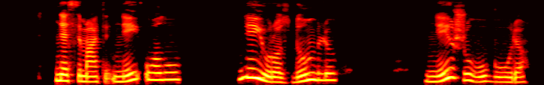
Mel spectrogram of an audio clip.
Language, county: Lithuanian, Klaipėda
